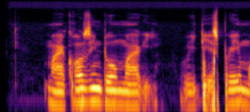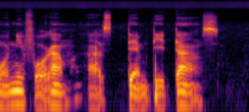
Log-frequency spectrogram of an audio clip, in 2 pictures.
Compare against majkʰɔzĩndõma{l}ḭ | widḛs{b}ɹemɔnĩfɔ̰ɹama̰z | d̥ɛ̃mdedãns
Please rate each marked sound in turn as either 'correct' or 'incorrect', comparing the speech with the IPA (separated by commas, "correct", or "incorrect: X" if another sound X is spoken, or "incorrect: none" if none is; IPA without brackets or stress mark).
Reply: incorrect: ɹ, incorrect: p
